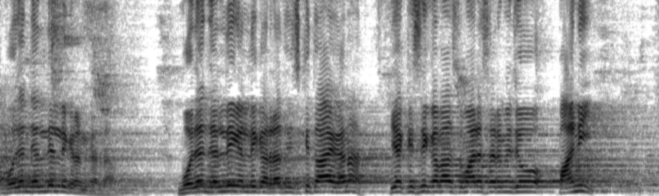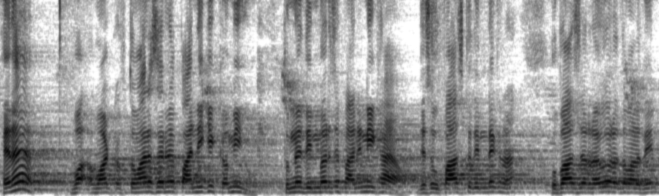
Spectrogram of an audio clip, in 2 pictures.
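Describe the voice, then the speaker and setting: A male biology teacher, lecturing in a call-and-response way. He asks each question again and again, then gives the answer himself. The sound rings with a long, roomy reverb. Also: sits high. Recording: echoey, reverberant room.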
